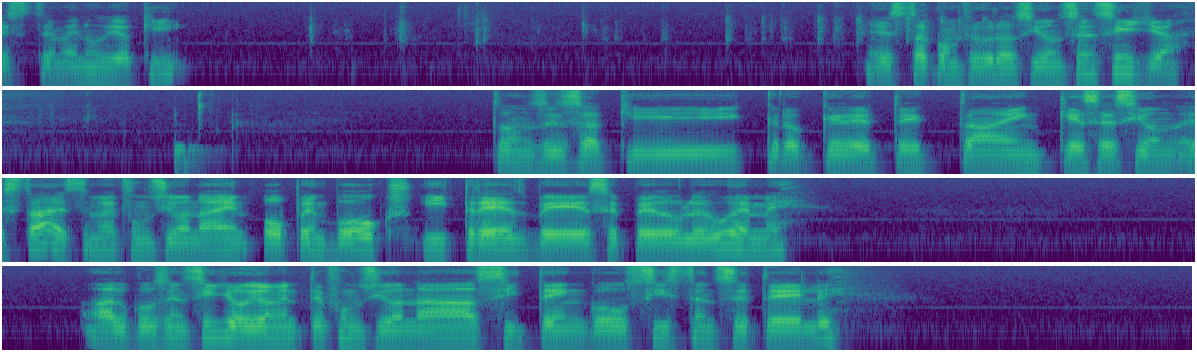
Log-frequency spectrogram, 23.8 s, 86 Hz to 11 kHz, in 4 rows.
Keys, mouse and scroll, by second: 1.5 super+x, 2.9 Down, 3.1 Down, 3.2 Down, 3.6 Up, 3.8 Up, 4.1 Up, 4.3 Up, 4.5 Down, 4.7 Down, 4.9 Up, 6.2 Escape, 7.8-9.0 scroll down 1, 14.6-15.8 scroll down 1, 15.9-17.8 scroll down 2, 18.3-19.2 scroll up 2, 19.2-19.9 scroll up 1, 19.9-20.8 scroll up 1, 23.7-23.8 scroll up 2.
